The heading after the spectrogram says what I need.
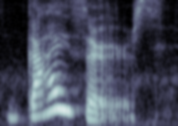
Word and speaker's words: geysers: yeah very good and this is kind of pronounced like geysers geysers I say yeah great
